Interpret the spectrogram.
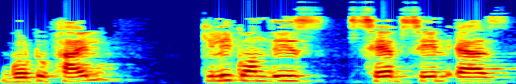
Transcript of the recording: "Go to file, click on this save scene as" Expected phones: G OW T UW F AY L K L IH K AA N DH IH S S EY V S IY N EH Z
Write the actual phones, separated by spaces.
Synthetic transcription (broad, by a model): G OW T UW P AY L K L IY K AA N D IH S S EY B S IY N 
